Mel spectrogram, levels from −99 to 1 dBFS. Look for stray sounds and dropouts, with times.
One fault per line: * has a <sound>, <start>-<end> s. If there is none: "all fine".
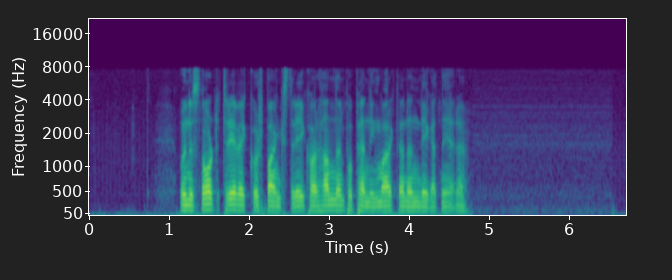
all fine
